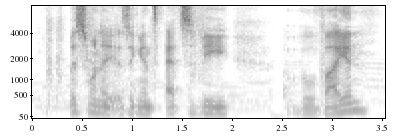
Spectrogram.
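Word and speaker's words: Wehen: So this one is against SV Wuvayan. It's spelled W-E-H-E-N.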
